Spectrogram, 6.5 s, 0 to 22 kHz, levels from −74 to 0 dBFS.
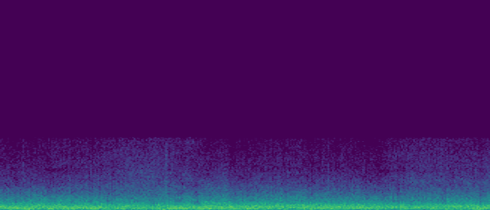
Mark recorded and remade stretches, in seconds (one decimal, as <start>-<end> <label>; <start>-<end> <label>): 0.0-1.9 recorded; 1.9-3.2 remade; 3.2-6.5 recorded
